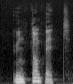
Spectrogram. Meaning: storm, tempest
- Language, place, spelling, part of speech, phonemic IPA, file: French, Paris, tempête, noun, /tɑ̃.pɛt/, Fr-tempête.ogg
